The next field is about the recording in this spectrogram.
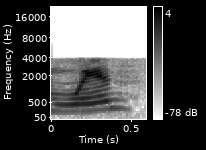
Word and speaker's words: Nguyen: Pam Nguyen.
